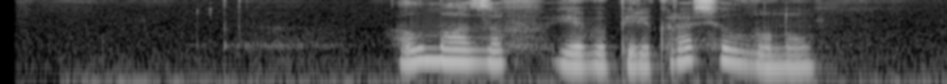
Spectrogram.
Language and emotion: Russian, neutral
